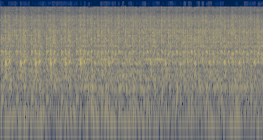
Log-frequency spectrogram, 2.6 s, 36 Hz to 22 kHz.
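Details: Four-cylinder diesel car with the injector re-enabled during an OBD2 scanner cut-out test. The idle is steady with even, quick clatter and no missed beats, so all cylinders are firing normally.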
